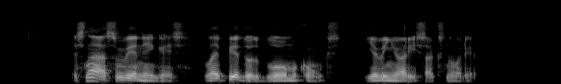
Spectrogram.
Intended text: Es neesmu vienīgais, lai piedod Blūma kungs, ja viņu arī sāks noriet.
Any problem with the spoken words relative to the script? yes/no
no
